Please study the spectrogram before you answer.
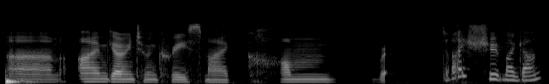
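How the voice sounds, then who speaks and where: A man's voice: mid-range voice, big pitch swings, takes it slowly, highs cut off, slight background noise. A man chatting casually as a player in a tabletop roleplaying game.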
